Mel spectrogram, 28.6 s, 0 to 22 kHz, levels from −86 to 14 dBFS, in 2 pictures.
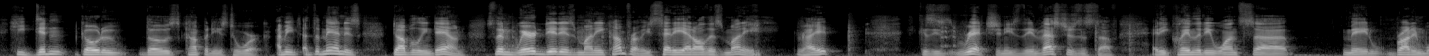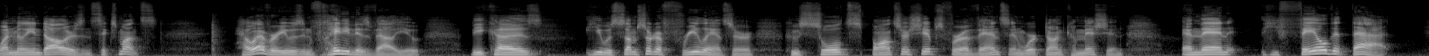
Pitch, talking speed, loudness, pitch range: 130 Hz, 175 wpm, -22 LUFS, 110-150 Hz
